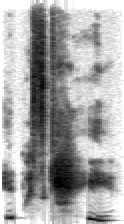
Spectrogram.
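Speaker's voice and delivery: gasp, then a slow whisper; awed whisper. A narrator's reading. Narrator as Gerda finds Kay, gasping whisper. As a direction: breathe it out in wonder.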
